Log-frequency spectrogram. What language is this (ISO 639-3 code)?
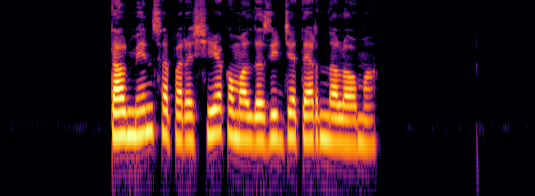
cat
